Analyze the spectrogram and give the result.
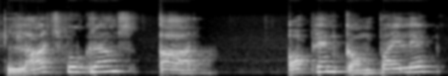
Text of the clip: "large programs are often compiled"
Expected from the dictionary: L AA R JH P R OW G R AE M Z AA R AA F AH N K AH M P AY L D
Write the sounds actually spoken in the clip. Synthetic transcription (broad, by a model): L AA R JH P R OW G R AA M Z AA R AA P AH N K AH M P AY L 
